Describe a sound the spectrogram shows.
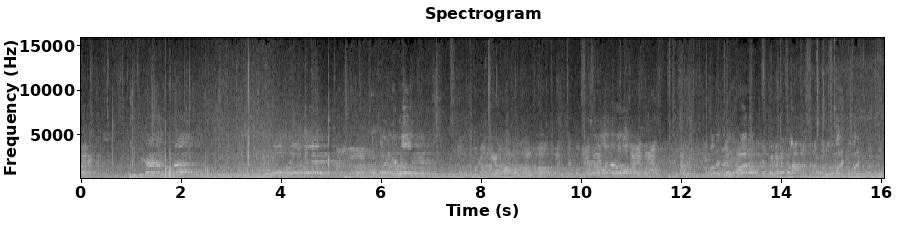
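A football is kicked with a dull thump.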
